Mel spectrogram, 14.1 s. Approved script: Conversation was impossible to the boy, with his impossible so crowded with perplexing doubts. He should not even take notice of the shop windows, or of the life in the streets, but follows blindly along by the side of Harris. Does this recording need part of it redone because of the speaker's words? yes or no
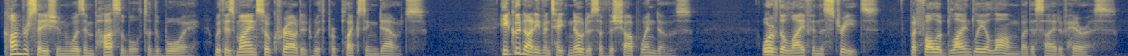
yes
